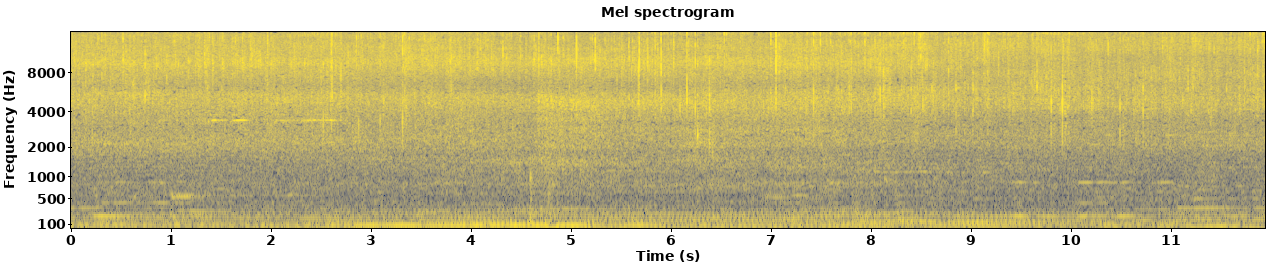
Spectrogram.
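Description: Heavy rain falling steadily on a paved street, with a low steady hum underneath.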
